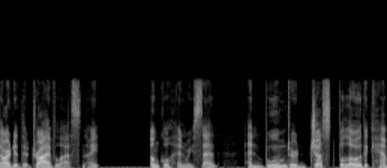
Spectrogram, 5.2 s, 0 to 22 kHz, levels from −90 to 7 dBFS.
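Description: No technical faults are audible.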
